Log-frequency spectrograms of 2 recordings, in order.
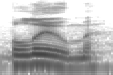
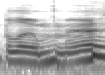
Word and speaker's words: Blum: his name is pronounced Bloom sorry Steve Bloom sorry it's spelled Blum but it's pronounced Bloom yeah thank you Sal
